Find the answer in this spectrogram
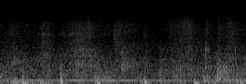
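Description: Footsteps on a hard floor, about five irregular steps, over a steady low hum.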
